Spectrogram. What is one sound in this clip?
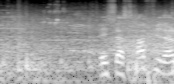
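A crowd cheers loudly in an echoing arena.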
